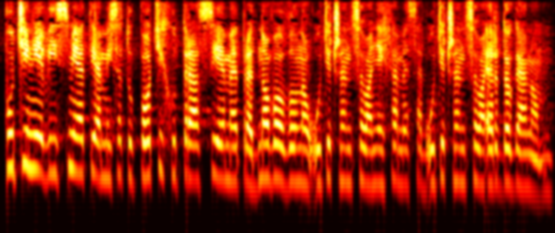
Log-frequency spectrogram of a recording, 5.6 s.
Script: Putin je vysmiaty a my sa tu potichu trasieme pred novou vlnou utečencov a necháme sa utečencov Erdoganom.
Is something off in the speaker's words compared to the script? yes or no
no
